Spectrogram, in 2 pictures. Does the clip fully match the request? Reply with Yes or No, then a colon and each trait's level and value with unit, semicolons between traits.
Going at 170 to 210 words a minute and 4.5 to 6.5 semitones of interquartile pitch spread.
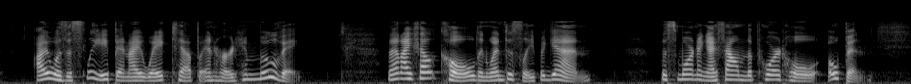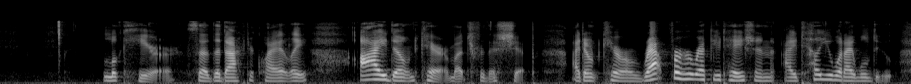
Yes: average, 180 wpm; average, 4.9 semitones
